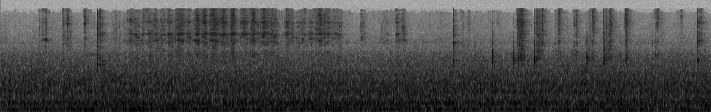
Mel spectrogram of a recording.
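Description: Very faint scratching and light ticking of a wire whisk stirring thick gram-flour (besan) batter in a bowl, barely above room hiss.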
